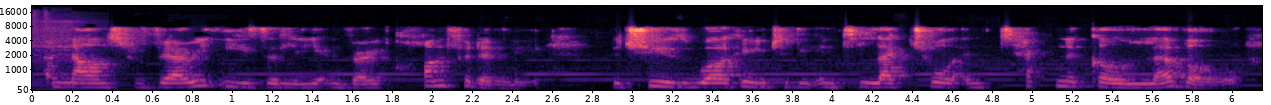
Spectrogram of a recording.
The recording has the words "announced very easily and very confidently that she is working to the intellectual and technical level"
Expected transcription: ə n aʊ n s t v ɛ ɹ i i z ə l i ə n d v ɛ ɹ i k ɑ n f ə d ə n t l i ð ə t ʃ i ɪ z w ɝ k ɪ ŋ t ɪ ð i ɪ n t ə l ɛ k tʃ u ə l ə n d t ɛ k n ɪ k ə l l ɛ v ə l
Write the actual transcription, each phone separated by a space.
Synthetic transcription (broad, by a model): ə n aʊ n s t v ɛ ɹ i i z ə l i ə n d v ɛ ɹ i k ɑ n f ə d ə n t l i ð ə t ʃ i ɪ z w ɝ k ɪ ŋ t ɪ ð i ɪ n t ə l ɛ k tʃ u ə l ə n t ɛ k n ɪ k ə l l ɛ v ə l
